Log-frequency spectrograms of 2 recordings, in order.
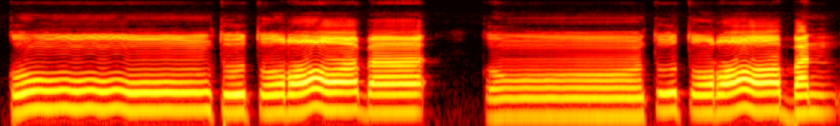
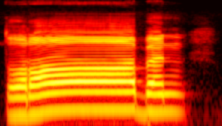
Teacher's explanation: آگے دیکھیں: کنت ترابا، کنت ترابا، بن بھی پڑھ سکتے ہیں، با بھی پڑھ سکتے ہیں۔ رکنے کی حالت میں ترابا ہوگا، جب کنٹینیو کریں گے اگلی والی آیت سے تو ترابن ہوگا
